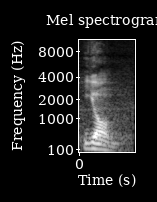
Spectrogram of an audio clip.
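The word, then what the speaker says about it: yon (四): O primeiro caractere significa 4, e aqui ele é pronunciado yon.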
